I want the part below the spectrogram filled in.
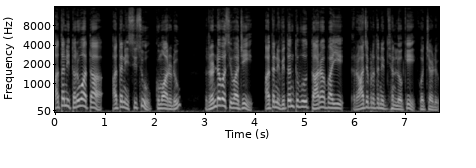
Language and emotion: Telugu, neutral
